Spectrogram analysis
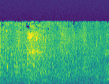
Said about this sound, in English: A second time the water is being poured upon the wood and offering.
